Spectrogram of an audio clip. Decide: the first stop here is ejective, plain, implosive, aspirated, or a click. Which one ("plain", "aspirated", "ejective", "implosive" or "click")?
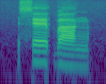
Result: implosive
